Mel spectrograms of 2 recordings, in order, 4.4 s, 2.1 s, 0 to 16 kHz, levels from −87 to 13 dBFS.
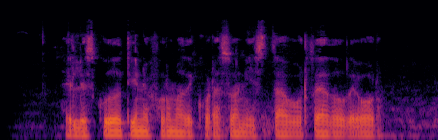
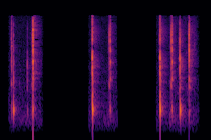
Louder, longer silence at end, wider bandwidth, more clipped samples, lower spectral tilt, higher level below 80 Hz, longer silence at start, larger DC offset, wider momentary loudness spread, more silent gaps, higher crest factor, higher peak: second, -29 LUFS vs -25 LUFS; second, 0 s vs 0.2 s; second, 9.2 kHz vs 11.5 kHz; neither; first, -6.5 dB/octave vs 3 dB/octave; first, -38 dBFS vs -72 dBFS; first, 0.65 s vs 0.1 s; neither; about the same, 7 LU vs 6 LU; second, none vs 0.45-0.87 s, 1.17-1.55 s; second, 18 dB vs 28 dB; second, -12 dBFS vs 0 dBFS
